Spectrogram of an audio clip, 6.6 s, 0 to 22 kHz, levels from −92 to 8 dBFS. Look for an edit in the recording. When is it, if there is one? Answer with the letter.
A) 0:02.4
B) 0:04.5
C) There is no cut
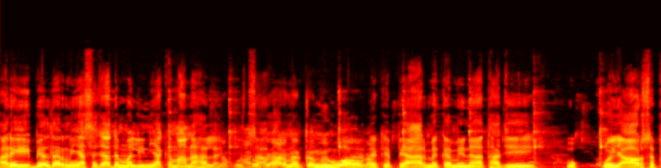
A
